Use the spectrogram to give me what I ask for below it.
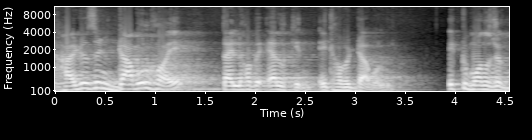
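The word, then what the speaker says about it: alkene: double মানে কি অ্যালকিন অ্যাল কিন অ্যালকিন ডাবল উচ্চারণ হবে কিন মানে ইন তার মানে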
